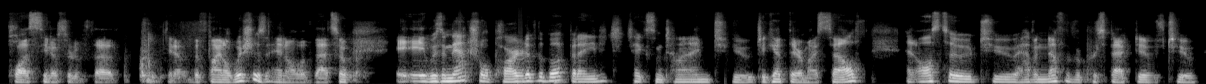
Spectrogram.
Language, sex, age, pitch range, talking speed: English, male, 40-59, 110-135 Hz, 230 wpm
